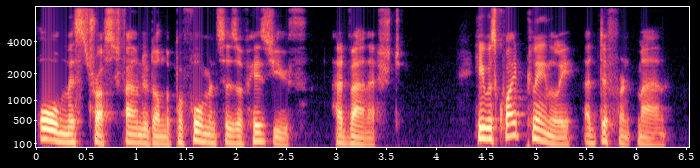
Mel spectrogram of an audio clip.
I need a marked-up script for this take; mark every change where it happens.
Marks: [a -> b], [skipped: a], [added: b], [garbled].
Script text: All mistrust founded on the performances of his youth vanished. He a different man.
All mistrust founded on the performances of his youth [added: had] vanished. He [added: was quite plainly] a different man.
